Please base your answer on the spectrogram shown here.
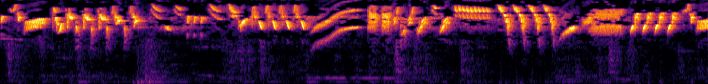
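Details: Rapid, liquid goldfinch song: bright chirps, metallic trills and upward-sweeping whistles tumbling together in a continuous, varied stream with brief gaps.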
